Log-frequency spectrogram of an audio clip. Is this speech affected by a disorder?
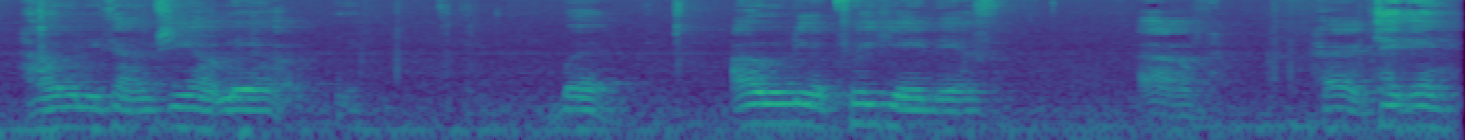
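Yes: cerebral palsy; prevents flowing speech, says a few words then staggers, teacher Duke sings main rap vocals.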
